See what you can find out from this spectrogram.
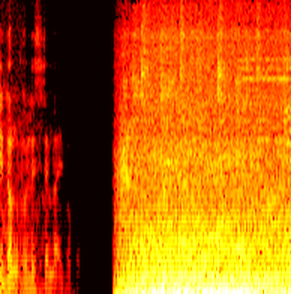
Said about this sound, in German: Die Fahrt geht weiter, mitten durch Wohngebiete über sandige Straßen. Teilweise stehen die Häuser so eng zusammen, dass die Autos kaum durchpassen.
